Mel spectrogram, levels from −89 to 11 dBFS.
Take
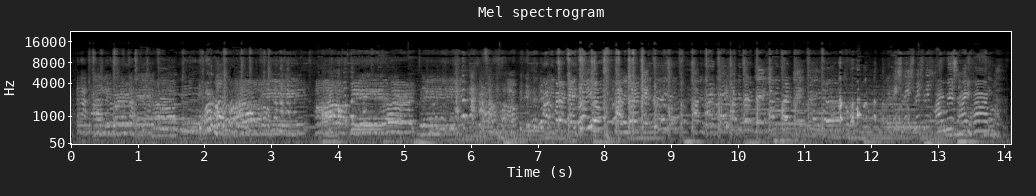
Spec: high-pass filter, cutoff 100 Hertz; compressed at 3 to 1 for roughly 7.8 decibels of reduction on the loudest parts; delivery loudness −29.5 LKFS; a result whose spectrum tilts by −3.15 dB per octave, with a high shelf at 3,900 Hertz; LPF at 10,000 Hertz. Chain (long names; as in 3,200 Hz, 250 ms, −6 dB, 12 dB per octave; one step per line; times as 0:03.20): high-pass filter 100 Hz
low-pass filter 10,000 Hz
high-shelf EQ 3,900 Hz −4.5 dB
downward compressor 3 to 1, threshold −25 dBFS
level −1 dB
